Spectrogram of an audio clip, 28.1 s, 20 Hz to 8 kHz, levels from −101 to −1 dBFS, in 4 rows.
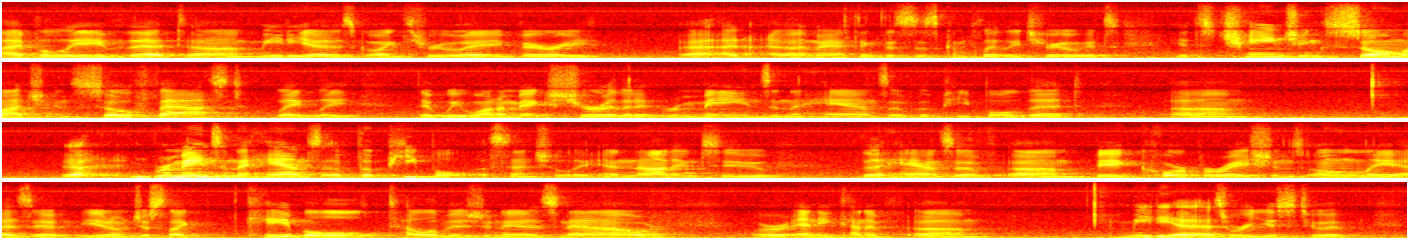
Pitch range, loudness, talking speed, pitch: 140-155 Hz, -22 LUFS, 185 wpm, 145 Hz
